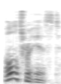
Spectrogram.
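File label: "ultraist", British English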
